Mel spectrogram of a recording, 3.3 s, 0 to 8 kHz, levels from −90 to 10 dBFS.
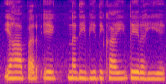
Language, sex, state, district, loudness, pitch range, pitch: Hindi, female, Madhya Pradesh, Bhopal, -14 LUFS, 210-225 Hz, 220 Hz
